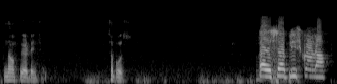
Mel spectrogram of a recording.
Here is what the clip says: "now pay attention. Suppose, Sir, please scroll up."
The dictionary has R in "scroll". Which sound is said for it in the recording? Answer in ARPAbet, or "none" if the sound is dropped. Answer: none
